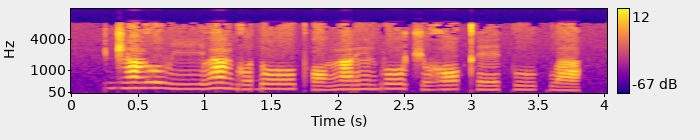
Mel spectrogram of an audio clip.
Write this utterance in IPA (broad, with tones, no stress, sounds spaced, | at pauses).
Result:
d͡ʒ ã˦ ɣ ʊ˦ β iː˨ l ã˦ ɡ ʊ˨ ɗ oː˦ pʰ ɔ˨ ŋ ã˦ ɾ ĩ˦ b oː˦ t͡ʃ ʊ˨ ɣ ɔ˨˦ kʰ eː˨ k uː˨ kʷ a˨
